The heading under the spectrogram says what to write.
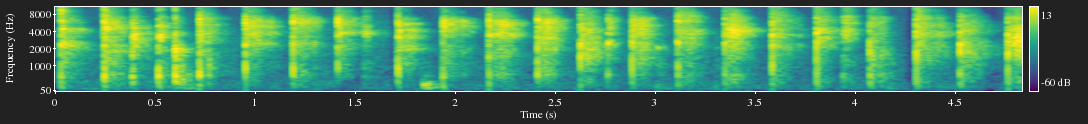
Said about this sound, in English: That's the original demo. Just me clapping.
